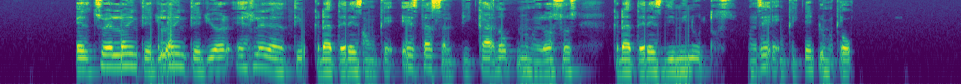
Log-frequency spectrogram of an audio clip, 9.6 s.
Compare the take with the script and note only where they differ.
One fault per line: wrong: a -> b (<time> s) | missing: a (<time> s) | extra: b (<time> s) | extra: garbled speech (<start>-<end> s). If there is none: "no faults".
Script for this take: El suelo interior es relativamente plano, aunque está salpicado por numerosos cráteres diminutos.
wrong: plano -> cráteres (3.1 s)
missing: por (5.2 s)
extra: garbled speech (7.5-8.6 s)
